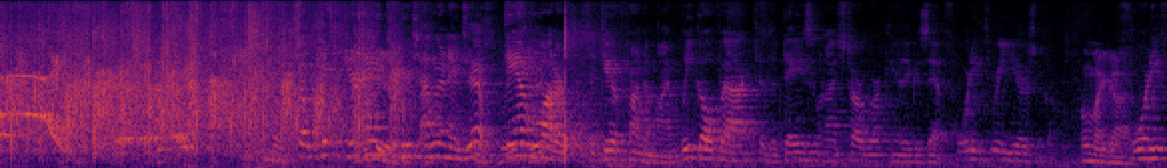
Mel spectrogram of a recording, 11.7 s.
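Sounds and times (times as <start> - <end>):
audience applause welcoming a guest: 0.0 - 4.2
speech: 3.0 - 11.6.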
